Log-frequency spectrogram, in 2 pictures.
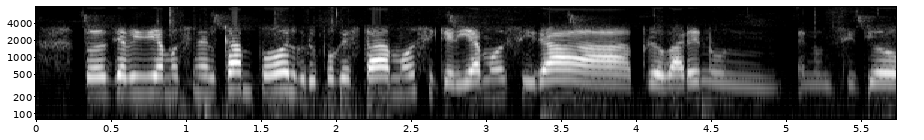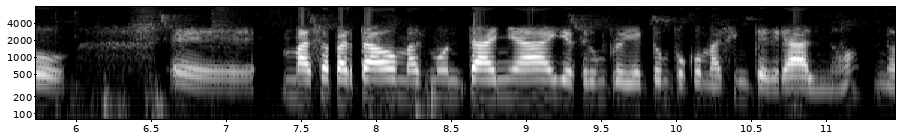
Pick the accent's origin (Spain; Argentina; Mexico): Spain; Catalonia; now in Huesca, Spain; Somos catalanas las que estamos ahora y pues bueno, en Cataluña se nos agotó un poco la búsqueda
